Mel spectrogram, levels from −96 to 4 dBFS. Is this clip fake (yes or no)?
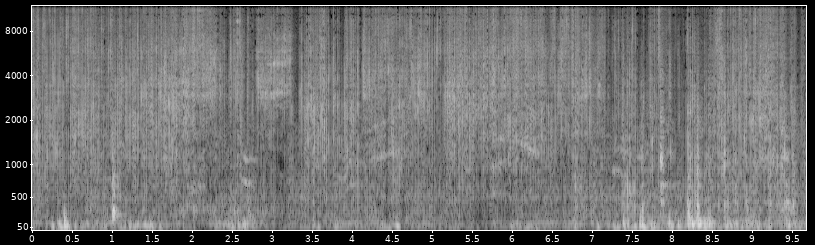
yes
